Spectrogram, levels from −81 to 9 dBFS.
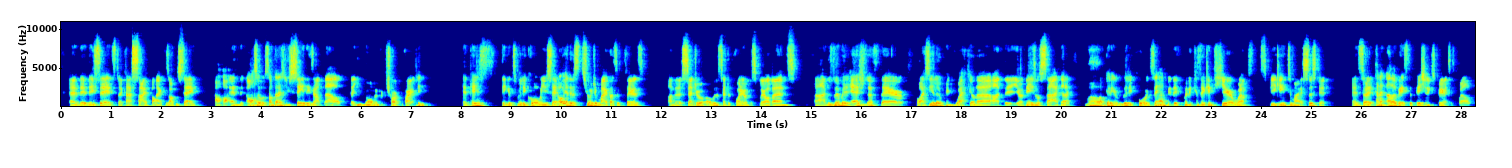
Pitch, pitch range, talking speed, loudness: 125 Hz, 115-145 Hz, 230 wpm, -19 LUFS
